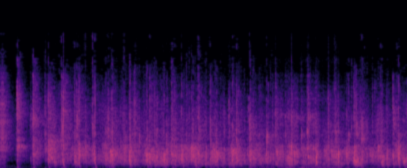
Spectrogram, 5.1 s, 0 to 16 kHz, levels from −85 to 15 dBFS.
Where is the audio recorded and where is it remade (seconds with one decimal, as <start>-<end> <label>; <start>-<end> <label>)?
0.0-3.4 recorded; 3.4-4.3 remade; 4.3-5.1 recorded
